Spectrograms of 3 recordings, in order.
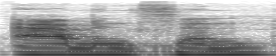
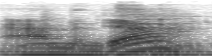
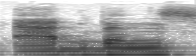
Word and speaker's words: Amundson: I had trouble pronouncing people put the D in a weird spot they say like adinon yeah I don't say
